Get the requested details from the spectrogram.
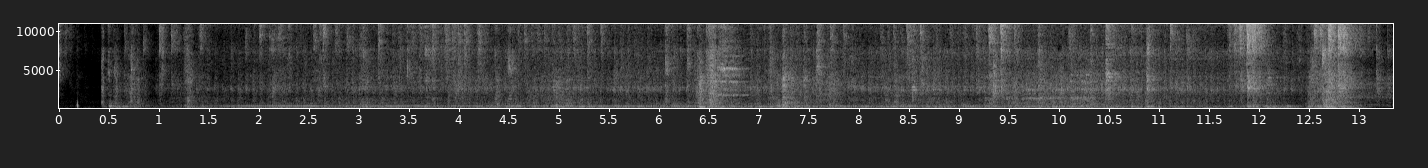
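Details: Linear LDCO 850 chain-drive garage door opener: a quiet motor hum under chain-on-sprocket rattle, which is normal, plus loud scraping, creaking door travel; the door itself is loud and is thought to need lubrication.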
